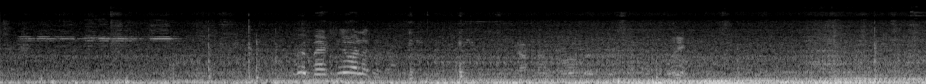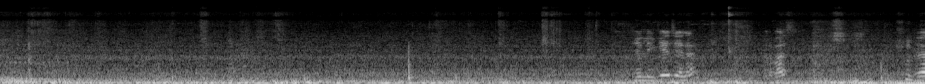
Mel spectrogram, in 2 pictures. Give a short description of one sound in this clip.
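A cloth rubs against a metal tube.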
